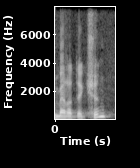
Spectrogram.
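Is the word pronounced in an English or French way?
English. It is pronounced with English sounds. "I'll give it an English pronunciation"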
